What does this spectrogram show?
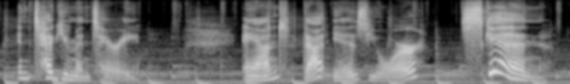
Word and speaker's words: integumentary: Okay, integumentary starts with the sound in, which rhymes with skin.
